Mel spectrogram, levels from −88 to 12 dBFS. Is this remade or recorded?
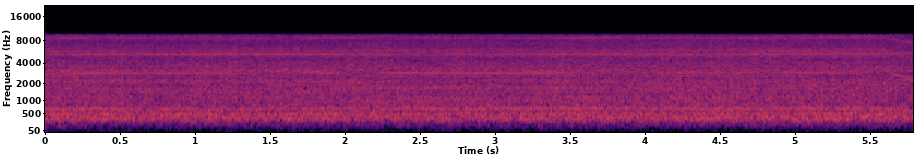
recorded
